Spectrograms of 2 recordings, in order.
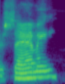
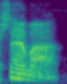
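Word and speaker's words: Sámi: of their blank okay the indigenous people is pronounced two different ways depends on what part of the world you're in it's either Samy or Sami that's the people that's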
